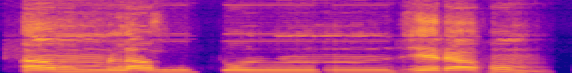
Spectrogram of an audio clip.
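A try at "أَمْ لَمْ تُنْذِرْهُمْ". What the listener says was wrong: जीराहुम नहीं है, वहां रा साकिन है, जीराहुम नहीं है वो।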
